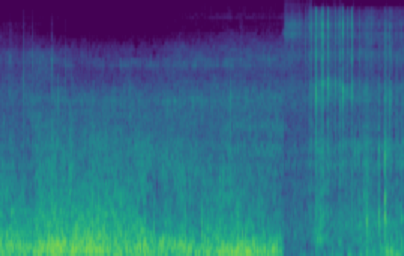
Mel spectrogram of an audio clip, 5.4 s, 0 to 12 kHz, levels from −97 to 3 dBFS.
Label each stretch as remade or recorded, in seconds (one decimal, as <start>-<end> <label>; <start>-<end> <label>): 0.0-0.7 remade; 0.7-3.8 recorded; 3.8-5.4 remade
